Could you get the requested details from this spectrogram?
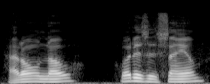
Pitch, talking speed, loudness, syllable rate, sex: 130 Hz, 170 wpm, -14 LUFS, 4.4 syllables/s, male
